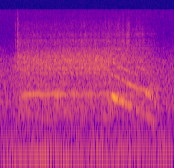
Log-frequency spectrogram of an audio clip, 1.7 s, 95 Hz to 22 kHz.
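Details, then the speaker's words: Tesla Model 3: short, loud, high motor whir from the rear when shifting into park. This is the electric parking brake clamping the disc, and a faint release follows when driving off. Normal parking brake engagement. "ar makes this really loud whir sound coming from the back of the vehicle and I had no idea what it was at first I actually had to look it up but it's actually the brakes when you put the car in park tightening it around that disc to keep your car in place"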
